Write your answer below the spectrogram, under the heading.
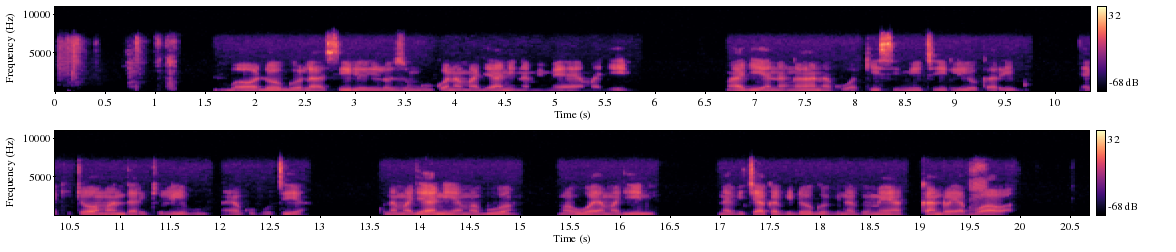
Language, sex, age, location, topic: Swahili, male, 25-35, Mombasa, agriculture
